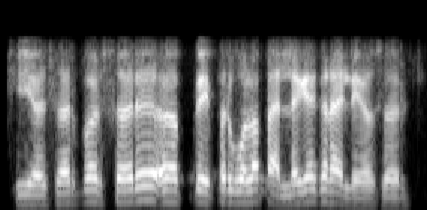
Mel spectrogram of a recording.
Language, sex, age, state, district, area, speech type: Dogri, male, 18-30, Jammu and Kashmir, Kathua, rural, conversation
